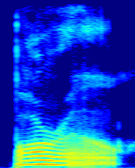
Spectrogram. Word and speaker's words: borrow: Here you have a B that says B, an O that says ah, an RR that says and an OW that makes a long O sound O. Here the first syllable is ba, the second syllable is ro. Ba, ro. Say it together fast. Borrow.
